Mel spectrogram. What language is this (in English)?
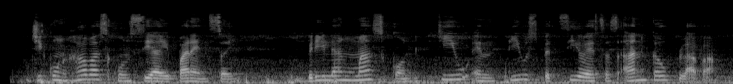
Esperanto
